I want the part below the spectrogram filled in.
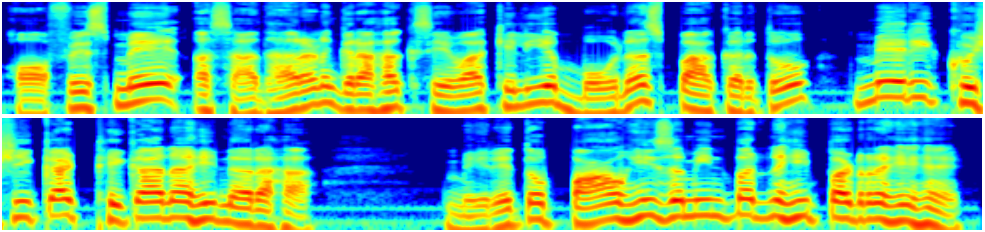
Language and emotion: Hindi, happy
